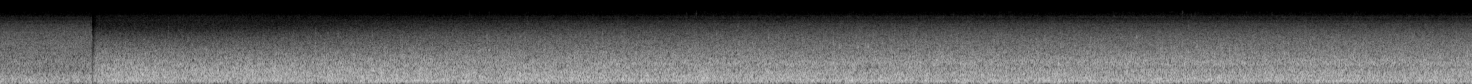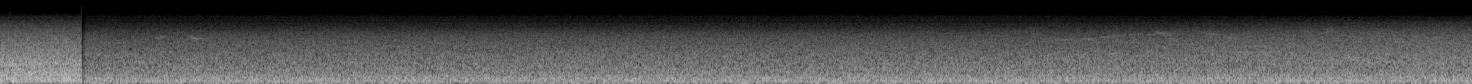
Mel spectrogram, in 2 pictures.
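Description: A swift, rain-fed rocky river rushing steadily over stones. The rushing jumps louder about a second in and drops back a little about halfway through.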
